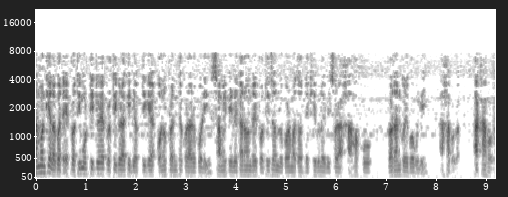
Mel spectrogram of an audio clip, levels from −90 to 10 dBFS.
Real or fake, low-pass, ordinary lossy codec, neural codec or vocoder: real; none; none; none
